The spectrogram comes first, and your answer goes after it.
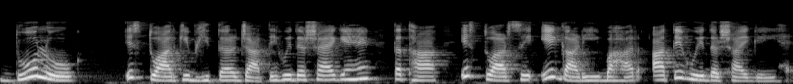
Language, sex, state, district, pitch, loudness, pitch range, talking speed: Hindi, female, Bihar, Jahanabad, 200 Hz, -14 LUFS, 180-230 Hz, 180 wpm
